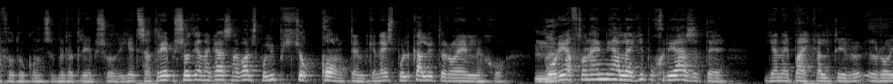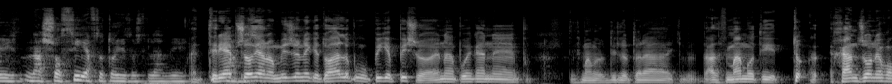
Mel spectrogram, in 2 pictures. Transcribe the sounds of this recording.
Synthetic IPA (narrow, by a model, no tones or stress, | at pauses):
ɐft̪o̞t̪oko̞nsep̚t̪met̪ɐt̪ɾiɐepiso̞ðiɐʝɐt̪isɐt̪ɾiɐepiso̞ðiɐnɐɡɐnɐsnɐvɐlispo̞lipço̞ko̞nt̪e̞nt̪ce̞nɐeçi̥spo̞likɐlit̪e̞ɾo̞e̞le̞ŋxo̞ | bnbo̞ɾiɐft̪o̞nɐineiɐlɐʝipuxɾiɐze̞t̪e̞ | ʝɐnɐipɐɾçi̥kɐlit̪iɾɾo̞inɐso̞θiɐft̪o̞t̪o̞iðo̞zðilɐðit̪ɾiɐepi̥so̞ðiɐno̞mizo̞inece̞t̪o̞ɐlo̞pupiʝe̞piso̞e̞nɐpue̞kɐne̞pu | t̪iθimɐmet̪od̪it̪lot̪o̞ɾɐiɐ̰lɐθimɐmeo̞t̪it̪oxɐnd͡zone̞xo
